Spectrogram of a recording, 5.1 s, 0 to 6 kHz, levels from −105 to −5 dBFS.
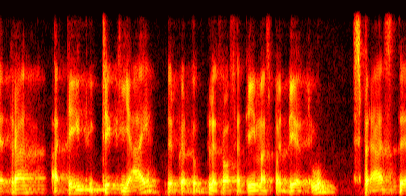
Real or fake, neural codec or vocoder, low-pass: fake; codec, 24 kHz, 6 kbps, HILCodec; 5.4 kHz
